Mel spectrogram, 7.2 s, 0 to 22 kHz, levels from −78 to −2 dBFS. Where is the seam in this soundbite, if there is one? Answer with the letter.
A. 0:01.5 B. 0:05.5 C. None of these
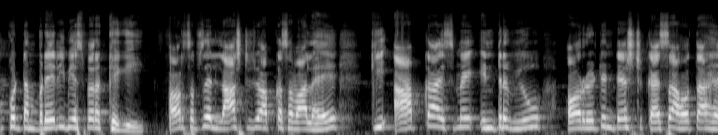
A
